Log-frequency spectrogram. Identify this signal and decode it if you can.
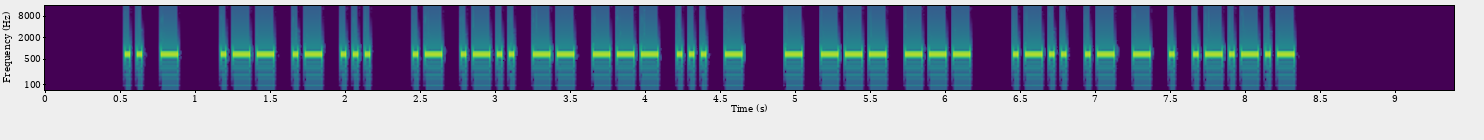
Morse code, heard as a keyed tone, about 32 wpm, 700 Hz. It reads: IT WAS ALMOST TOO LATE.
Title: Sentences from Top 1000 Words - Review Part 4 - 30wpm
